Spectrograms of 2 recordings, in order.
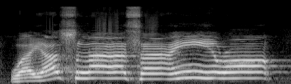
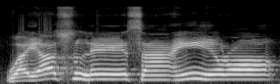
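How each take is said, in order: First: The final vowel is a clear open 'a'. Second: The final vowel is bent strongly toward 'e'. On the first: "dibaca dengan fathah" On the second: "namun al-imalah al-kubra"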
